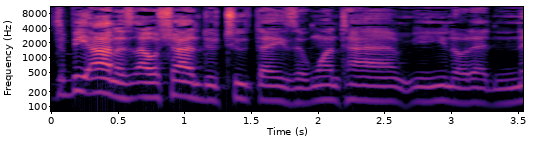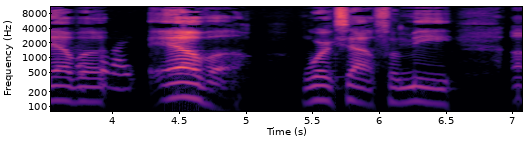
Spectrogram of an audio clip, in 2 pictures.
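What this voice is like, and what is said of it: West Virginia accent. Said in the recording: “my West Virginia accent”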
